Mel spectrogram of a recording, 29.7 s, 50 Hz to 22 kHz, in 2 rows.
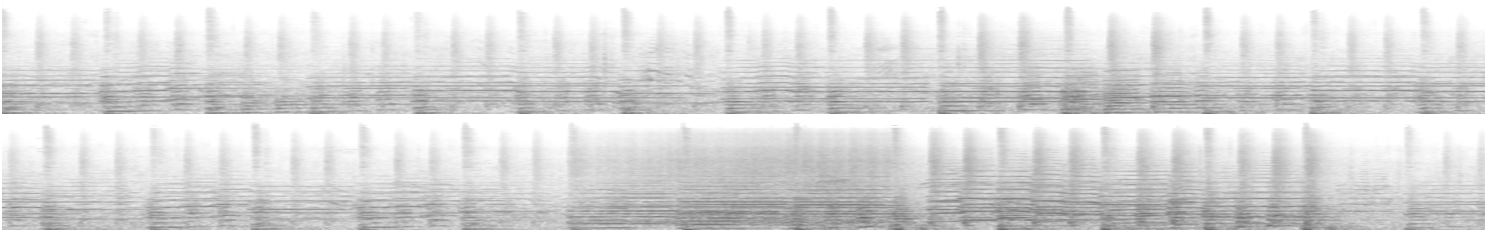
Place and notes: Pag, Gradska Glazba 2008
people on main town square are listening and youngster are playing around...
